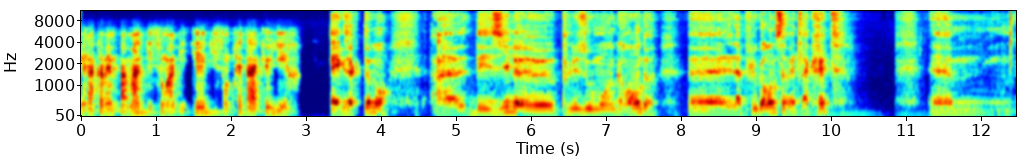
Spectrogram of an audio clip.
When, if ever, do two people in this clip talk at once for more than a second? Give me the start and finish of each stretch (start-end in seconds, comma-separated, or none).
none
